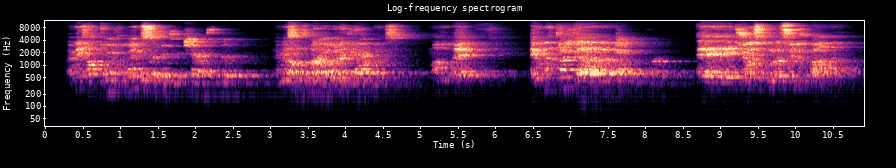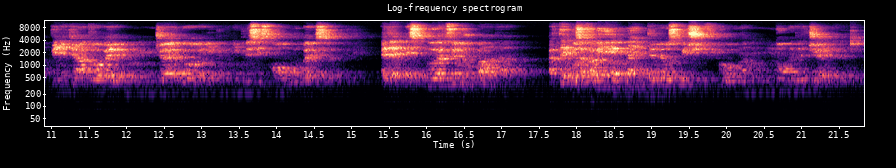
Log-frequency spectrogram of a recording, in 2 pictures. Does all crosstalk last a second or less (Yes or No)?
No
